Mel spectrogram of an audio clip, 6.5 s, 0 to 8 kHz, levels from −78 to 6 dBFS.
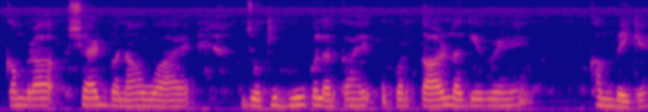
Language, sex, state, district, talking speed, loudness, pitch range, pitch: Hindi, female, Jharkhand, Jamtara, 165 wpm, -28 LUFS, 165-185 Hz, 180 Hz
